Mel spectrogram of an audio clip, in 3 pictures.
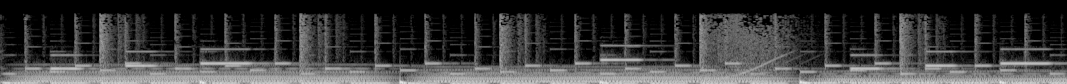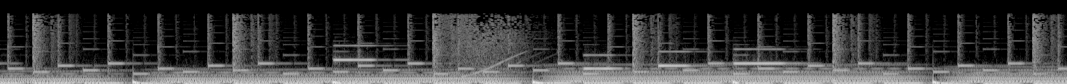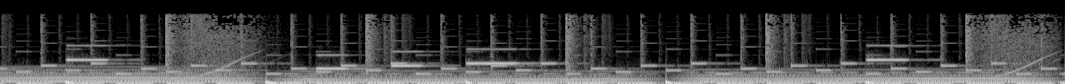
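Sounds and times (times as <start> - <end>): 
boss battle music loop: 0.0 - 31.9.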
